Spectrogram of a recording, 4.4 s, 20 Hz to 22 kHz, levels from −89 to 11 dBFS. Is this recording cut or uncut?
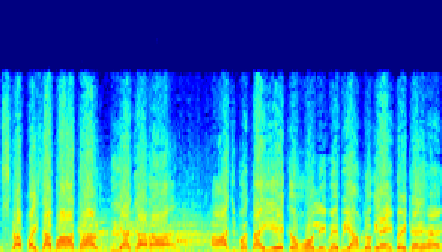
uncut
